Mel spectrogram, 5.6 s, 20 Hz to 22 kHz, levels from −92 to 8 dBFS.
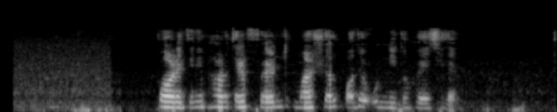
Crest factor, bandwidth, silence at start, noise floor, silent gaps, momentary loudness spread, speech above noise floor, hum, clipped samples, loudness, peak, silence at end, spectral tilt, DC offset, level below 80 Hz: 24 dB; 8 kHz; 0.75 s; -58 dBFS; none; 23 LU; 34 dB; none; under 0.1%; -25 LUFS; -4 dBFS; 0.35 s; -6 dB/octave; under 0.1%; -52 dBFS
